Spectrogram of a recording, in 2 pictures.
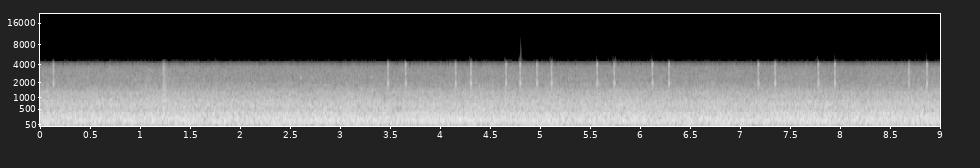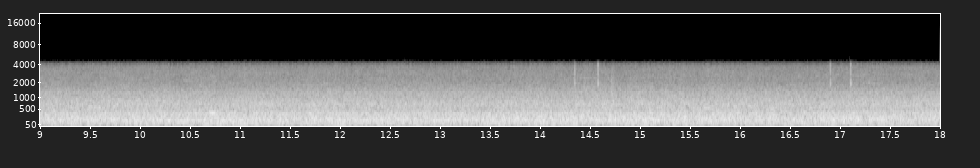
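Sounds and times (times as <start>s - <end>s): airplane cabin rumble: 0.0s - 18.0s
small clicks: 3.5s - 6.4s, 7.2s - 8.1s.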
